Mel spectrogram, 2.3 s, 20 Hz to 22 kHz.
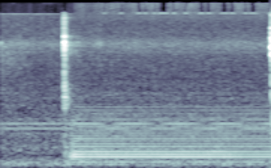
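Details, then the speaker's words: Commodore 64 (unit three) switched on with no video output: a switch click, then a steady, loud low buzz holding nearly two seconds until the next click; warming up doesn't help, electrical fault, cause unknown. "no video out making a a really loud buzzing noise so that'll give me something to look"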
